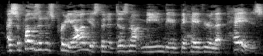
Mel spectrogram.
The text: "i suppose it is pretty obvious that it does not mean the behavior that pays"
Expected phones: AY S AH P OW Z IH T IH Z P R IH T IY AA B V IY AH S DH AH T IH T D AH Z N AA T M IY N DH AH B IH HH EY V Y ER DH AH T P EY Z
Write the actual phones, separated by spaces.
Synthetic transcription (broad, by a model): AY S AH P OW Z IH T IH Z P R IH T IY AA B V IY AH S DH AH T IH T D AH Z N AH T M IY N DH AH B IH HH EY V Y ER DH AH T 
